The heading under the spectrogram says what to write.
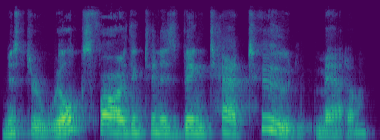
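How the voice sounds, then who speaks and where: Casting: actress as stuffy male butler for radio comedy, low register, formal, pompous, expressive inflection. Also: slow. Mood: stuffy, polite. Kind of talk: old-time radio comedy acting.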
